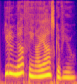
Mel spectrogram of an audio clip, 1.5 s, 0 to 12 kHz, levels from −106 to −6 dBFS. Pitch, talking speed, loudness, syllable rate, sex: 240 Hz, 270 wpm, -12 LUFS, 5.8 syllables/s, female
